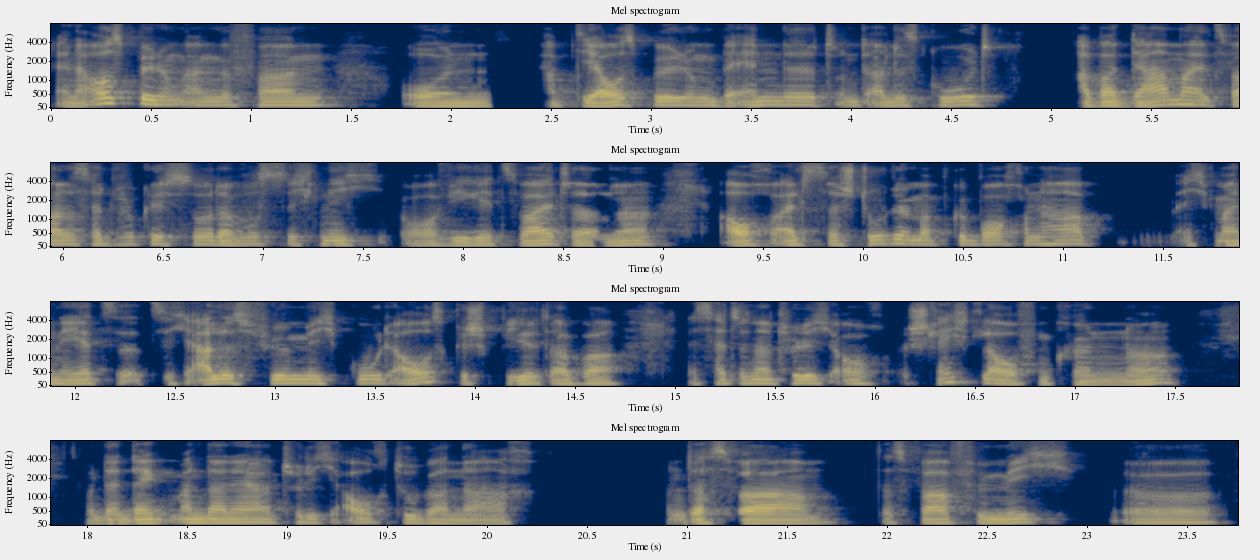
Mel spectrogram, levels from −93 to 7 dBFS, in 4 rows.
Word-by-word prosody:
eine 100 0 -1
Ausbildung 185 -6 +4
angefangen 125 0 -1 0.3
und 105 0 +1 0.3
habe 115 +1 -9
die 110 -2 +5
Ausbildung 125 +1 +3
beendet 130 +2 0
und 120 +1 -5
alles 115 0 -2
gut. 135 +3 0 0.4
Aber 115 +1 +3
damals 135 +3 +2
war 125 - +4
das 120 0 -3
halt 115 -2 -3
wirklich 125 0 -3
so, 130 0 0
da 115 -2 +2
wusste 125 0 -5
ich 120 +1 -9
nicht: 120 0 -3
„Oh, 100 - -3
wie 110 0 0
geht's 115 +1 -2
weiter?“, 115 -2 +3
ne? 120 +3 -1 0.3
Auch 110 +1 +3
als 115 +1 0
das 115 -1 -1
Studium 135 +2 +1
abgebrochen 125 0 -2
habe 130 - -2 0.4
ich 115 -2 -10
meine, 115 -1 +1
jetzt 115 0 -1
hat - - -6
sich 115 0 -5
alles 125 +1 +5
für 130 0 +1
mich 125 -1 +1
gut 130 +1 -1
ausgespielt, 115 -8 0
aber 110 0 0 0.3
es 110 0 -8
hätte 120 -1 -3
natürlich 120 0 +1
auch 115 -5 -4
schlecht 155 +2 -2
laufen 130 -6 +1
können, 90 -2 -4
ne? 115 +9 -1 0.5
Und - - -5
dann 95 -2 +1
denkt 110 0 +3
man 115 0 +3
dann 115 0 +5
ja 115 0 +3
natürlich 115 -1 -4
auch - - -1
drüber 110 -4 -1
nach 95 -1 -3 0.7
und - - -8
das 105 0 +1
war 105 0 +4 0.2
das 105 -1 -9
war 110 0 +4
für 110 +1 -5
mich, 120 +1 -2 0.2
äh 110 0 -2
120 Hz, 175 wpm, -23 LUFS, 110-125 Hz, 0.7 s, die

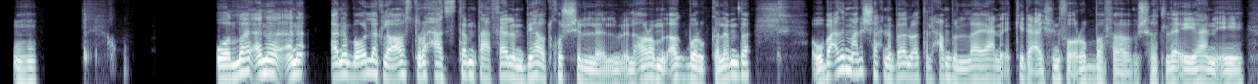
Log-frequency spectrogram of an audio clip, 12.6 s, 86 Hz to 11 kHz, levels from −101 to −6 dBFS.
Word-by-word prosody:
اهم. 110 0 -1 1.8
والله 135 +9 +4
أنا 165 -1 +4
أنا 160 +2 +5 0.3
أنا 145 +3 +3
باقول 150 +2 +2
لك 165 -4 0
لو 125 - +4
عاوز 150 +5 +2
تروحها 145 0 0
هتستمتع 150 -2 -2
فعلًا 135 -3 0
بِيها 135 +5 +2
وتخش 135 +1 -2
ال 105 -5 +1
ال 100 +2 -3
الهرم 120 +5 +1
الأكبر 125 +1 +1
والكلام 115 +8 +1
ده، 150 0 -1 0.6
وبعدين 205 +4 +2
معلش 175 -4 0
إحنا 135 -4 -2
بقى 140 +4 -1
الوقتي 135 -1 -4
الحمد 130 -1 -4
لله 110 +2 -2
يعني 120 -1 -2
أكيد - - -5
عايشين 100 +6 -1
في - - -10
أوروبا 115 +1 -1
فمش 95 0 -4
هتلاقي 105 +1 0
يعني 105 -2 +1
إيه، 95 0 0
125 Hz, 170 wpm, -15 LUFS, 110-145 Hz, 1.8 s, أنا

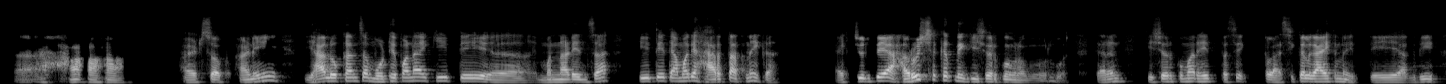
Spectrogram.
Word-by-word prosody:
अ, - - -15 0.5
हां, - - +2
हां, - - +2
हां. 105 -3 -2 0.6
Hats 105 0 -4
off. - - +2
आणि 115 +6 0 0.5
ह्या 110 +6 +4
लोकांचा 160 +2 +3
मोठेपणा 155 +4 +1
आहे 170 - +3
की 165 0 +1
ते 145 - +2 0.2
अ, 100 -2 -5
मन्नाडेंचा 115 +4 +1 0.3
की 150 - +3
ते 170 - +3
त्यामध्ये 160 +3 +3
हारतात 115 0 +2
नाही - - -1
का? - - -6 0.7
ॲक्चुअली 145 -2 -1
ते 170 - +8
हारूच 210 +5 +6
शकत 195 -4 -1
नाही, 155 -4 +2
किशोर 130 0 0
कुमार 110 -4 -2
बरोबर. 90 -3 -15 0.3
कारण 125 +7 -3 0.3
किशोर 115 +5 -1
कुमार 145 +1 0
हे 140 +1 +2
तसे 115 - -5 0.2
क्लासिकल 145 -1 0
गायक 135 0 +5
नाहीत. 115 -8 -5
ते 105 +1 -2
अगदी 120 +5 -5
130 Hz, 160 wpm, -24 LUFS, 105-150 Hz, 0.7 s, ते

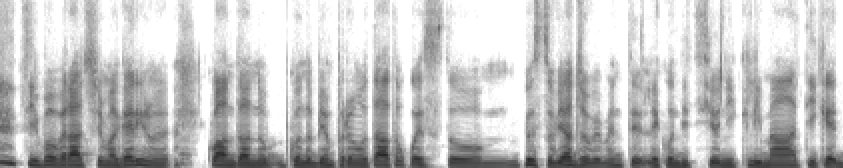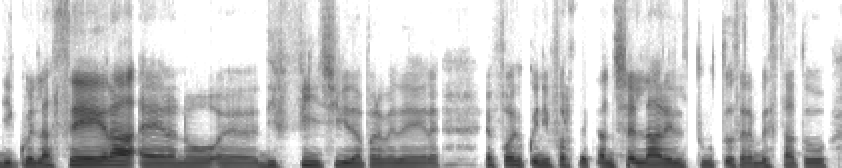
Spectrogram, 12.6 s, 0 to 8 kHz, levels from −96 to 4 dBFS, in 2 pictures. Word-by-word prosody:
Sì, 195 - -1
poveracci 170 -1 +2
magari 175 +5 +2
non 165 -6 -1
e 155 - -5 0.3
quando 170 -3 +3
hanno 155 0 -1
quando 155 -1 0
abbiamo 155 +4 0
prenotato 165 +2 +1
questo, 155 -3 -2
mhmm, 140 +3 -8
questo 190 -2 +1
viaggio 170 0 +3
ovviamente 150 +1 -2
le 150 - -1
condizioni 155 0 -1
climatiche 160 +1 0
di 140 0 -2
quella 155 +3 +1
sera 175 0 +6
erano, 145 -2 -1
uhm, 135 -2 -5
difficili 160 +2 -2
da 145 0 0
prevedere 140 0 -4 0.3
e 165 - -3
fo 180 0 0
quindi 160 +1 0
forse 160 0 -4
cancellare 155 0 +1
il 140 -5 -2
tutto 155 +3 -6
sarebbe 140 -3 -3
stato, 145 +3 -4
155 Hz, 165 wpm, -22 LUFS, 145-165 Hz, 0.3 s, sera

